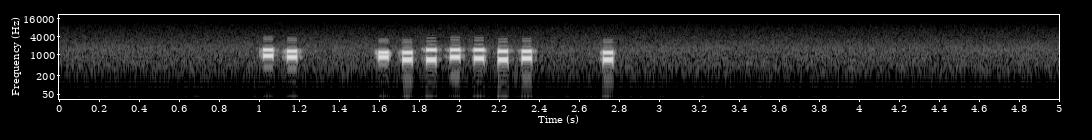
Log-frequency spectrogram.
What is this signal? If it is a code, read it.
DTMF, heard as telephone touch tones, dialled by machine, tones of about 50 ms. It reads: #8 7139625 1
